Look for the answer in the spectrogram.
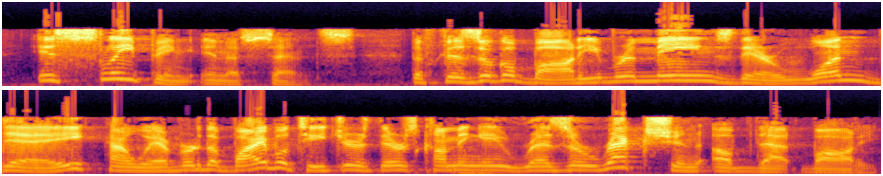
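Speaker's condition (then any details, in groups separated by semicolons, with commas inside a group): No condition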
